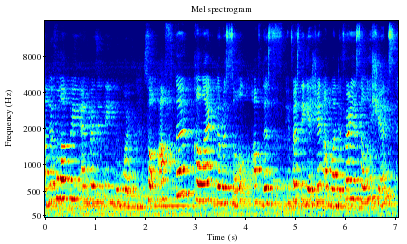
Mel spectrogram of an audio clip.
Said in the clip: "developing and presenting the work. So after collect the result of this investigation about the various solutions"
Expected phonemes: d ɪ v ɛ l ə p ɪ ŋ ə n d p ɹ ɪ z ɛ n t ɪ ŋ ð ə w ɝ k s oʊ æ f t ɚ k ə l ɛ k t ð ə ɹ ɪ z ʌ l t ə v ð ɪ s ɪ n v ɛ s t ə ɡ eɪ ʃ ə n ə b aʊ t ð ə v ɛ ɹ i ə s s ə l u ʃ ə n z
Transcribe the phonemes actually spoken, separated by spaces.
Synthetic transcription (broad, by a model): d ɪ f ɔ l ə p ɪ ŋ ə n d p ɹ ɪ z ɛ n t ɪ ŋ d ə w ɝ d s oʊ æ f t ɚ k ə l ɛ k t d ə ɹ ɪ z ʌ l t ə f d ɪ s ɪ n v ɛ s t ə ɡ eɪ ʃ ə n ə b aʊ t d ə f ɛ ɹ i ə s s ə l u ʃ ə n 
